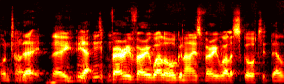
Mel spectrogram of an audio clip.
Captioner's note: laughs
